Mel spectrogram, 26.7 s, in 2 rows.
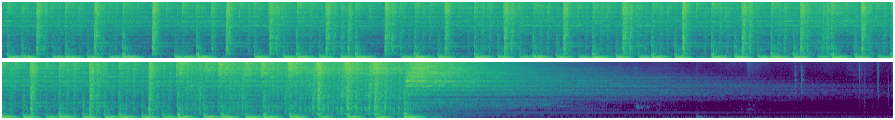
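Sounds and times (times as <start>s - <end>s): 
5x14 Rogers Dayton Powertone drum: 0.0s - 21.1s.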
